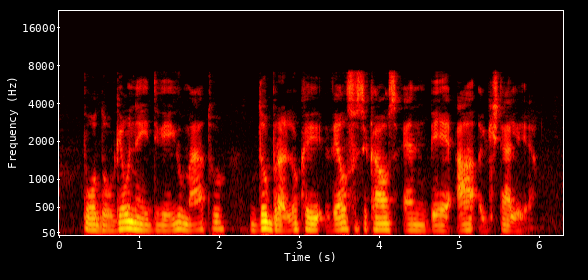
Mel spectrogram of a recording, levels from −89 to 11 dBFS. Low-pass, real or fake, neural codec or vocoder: 7.2 kHz; real; none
